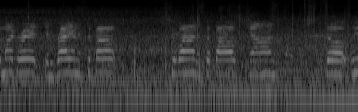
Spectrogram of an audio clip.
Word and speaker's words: Siobhan: And then, Siobhan. yeah, Siobhan. Then step in, please. The B is silent.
